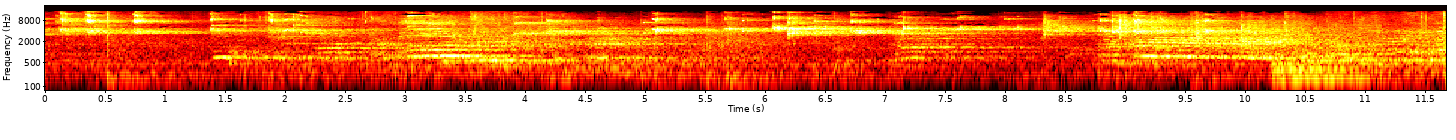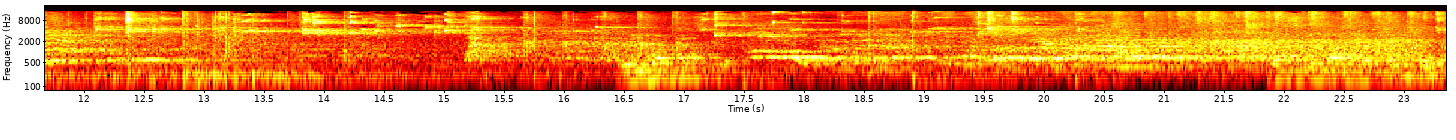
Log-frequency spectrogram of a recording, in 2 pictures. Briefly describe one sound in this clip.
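A basketball bounces on a hardwood court in an echoing gym.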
